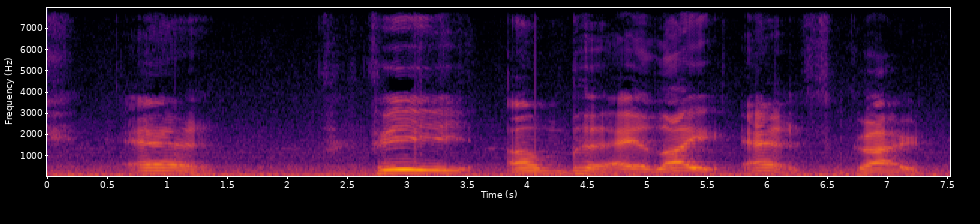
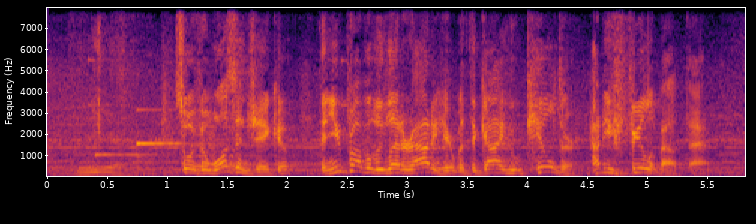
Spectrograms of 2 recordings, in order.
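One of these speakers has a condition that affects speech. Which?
The first: cerebral palsy; speech impairment.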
